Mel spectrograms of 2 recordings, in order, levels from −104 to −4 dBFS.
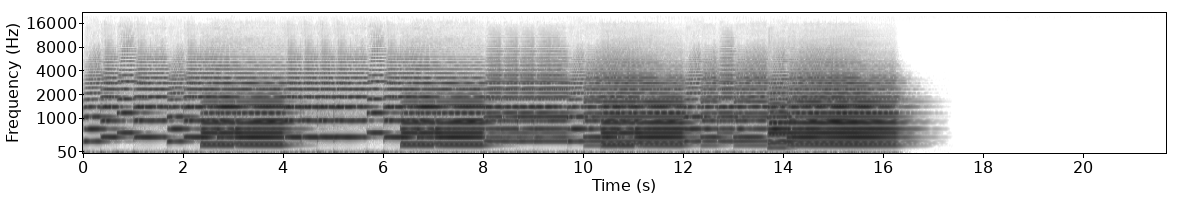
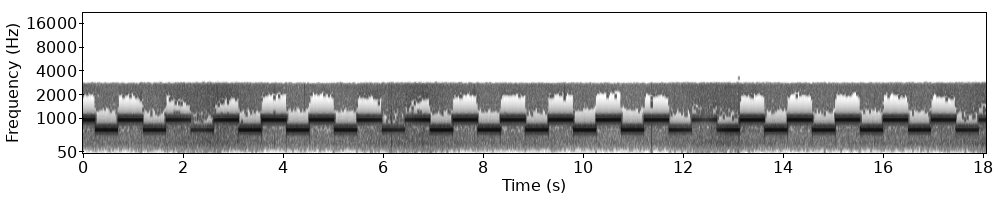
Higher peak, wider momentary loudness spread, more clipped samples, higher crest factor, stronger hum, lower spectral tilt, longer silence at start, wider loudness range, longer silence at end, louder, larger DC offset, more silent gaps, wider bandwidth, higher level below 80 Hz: about the same, -2 dBFS vs -4 dBFS; about the same, 7 LU vs 5 LU; neither; first, 20 dB vs 10 dB; neither; second, -3.5 dB/octave vs -8.5 dB/octave; about the same, 0 s vs 0 s; about the same, 3 LU vs 1 LU; first, 5 s vs 0 s; second, -19 LUFS vs -14 LUFS; neither; neither; first, 9.4 kHz vs 2.9 kHz; first, -62 dBFS vs -68 dBFS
